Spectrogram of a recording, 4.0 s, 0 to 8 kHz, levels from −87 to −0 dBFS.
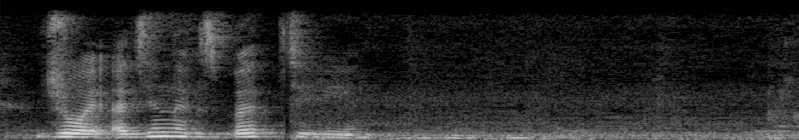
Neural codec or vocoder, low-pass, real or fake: none; 7.2 kHz; real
